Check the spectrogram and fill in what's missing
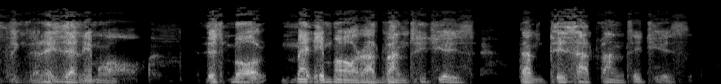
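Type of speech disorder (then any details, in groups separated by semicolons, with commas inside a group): Speech with a voice prosthesis; laryngectomy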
